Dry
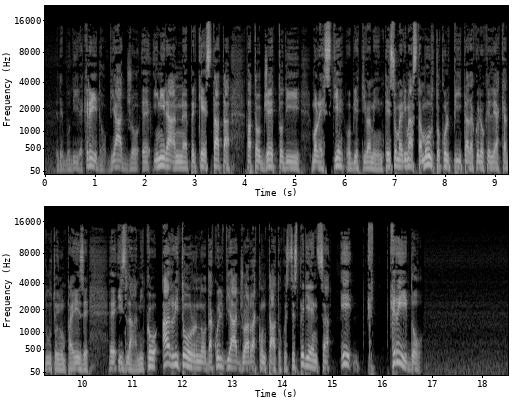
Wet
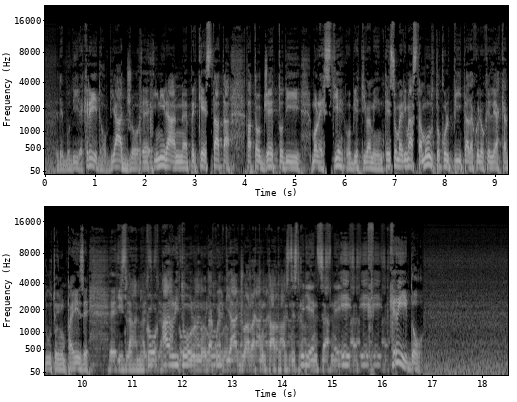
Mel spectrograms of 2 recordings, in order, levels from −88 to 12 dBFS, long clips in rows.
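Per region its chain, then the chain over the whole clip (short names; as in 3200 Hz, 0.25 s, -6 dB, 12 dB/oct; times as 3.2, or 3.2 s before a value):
1.2–2.86 high shelf 2800 Hz -9 dB + sustainer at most 43 dB/s
10.16–16.27 regenerating reverse delay 0.312 s, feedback 43%, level -10 dB + robotiser 86.1 Hz
whole clip: bell 11000 Hz -13 dB 1.2 oct; fast leveller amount 50%; gain -3.5 dB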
